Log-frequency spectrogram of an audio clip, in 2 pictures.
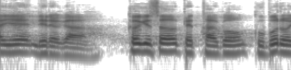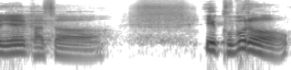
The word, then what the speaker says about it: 키프로스: 거기서 배타고 구로에 가서이 구불로 우리 성경에는 구불로 이렇게 해놨는데 에 원래 발음은 키프로스 지금도 키프로스 쓰고 있는데이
